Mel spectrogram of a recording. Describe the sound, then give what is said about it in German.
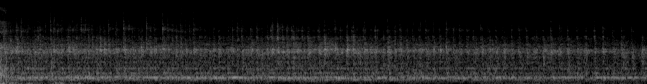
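A prize wheel spins with a steady, dense whirring rattle, its rapid ticks blurring together at an even level for several seconds with no one speaking. “Dazu ist das Glücksrad da.”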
